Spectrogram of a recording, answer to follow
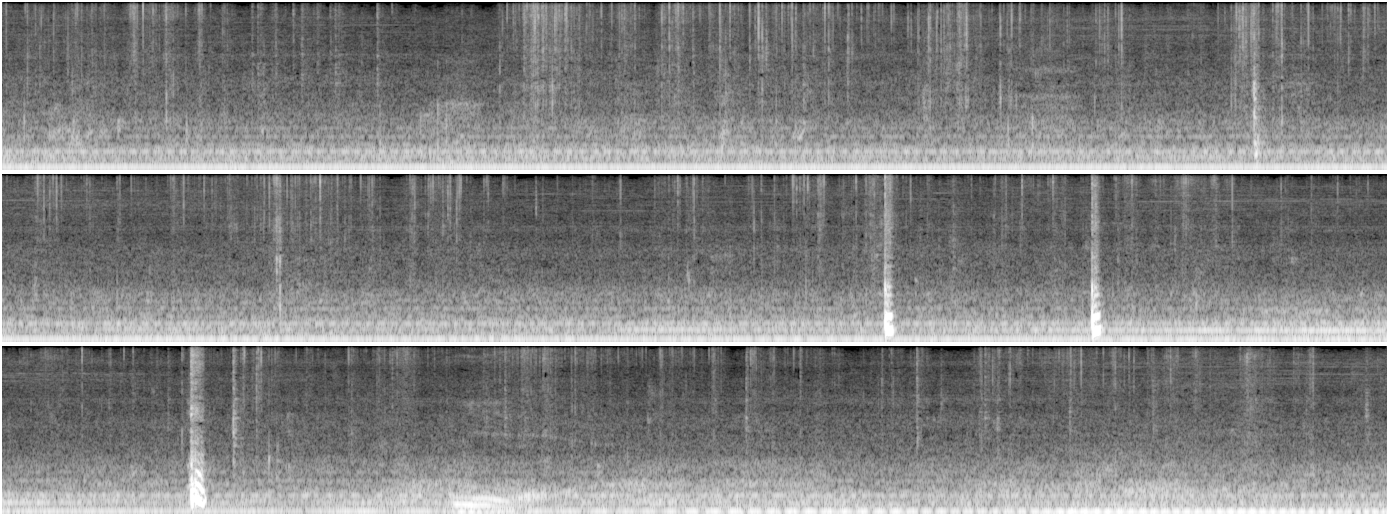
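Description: A joint being rolled by hand: faint crinkling and light ticking of rolling paper between the fingers, over a steady low hum. Three sharp clicks come a little past the middle, and the hum grows louder and pulses near the end.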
